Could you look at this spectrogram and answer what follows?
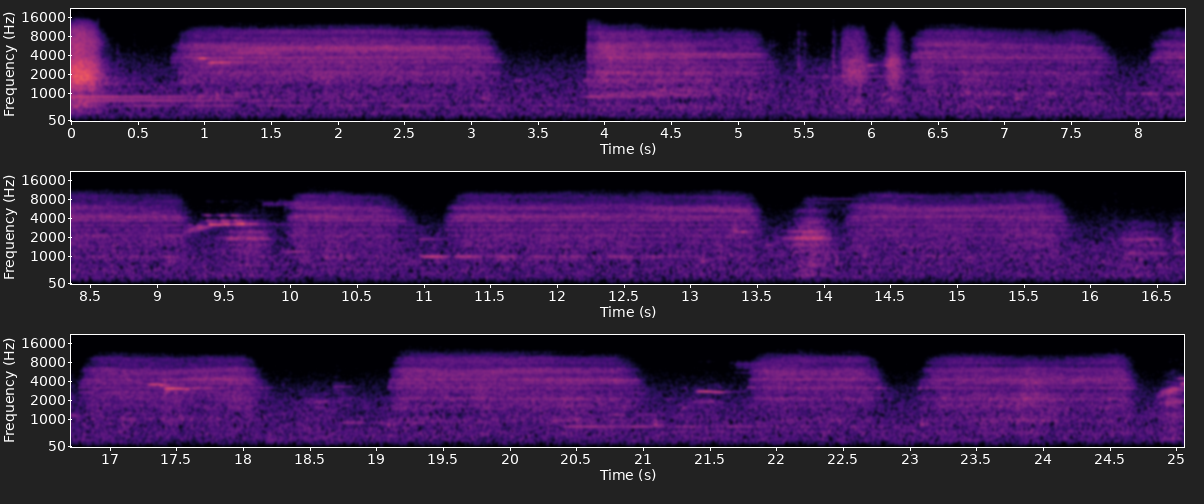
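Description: Air is blown in repeated long breathy puffs onto fluid acrylic paint in a scrape dish, close and fairly soft, with short pauses between bursts and no talking.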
